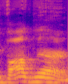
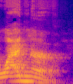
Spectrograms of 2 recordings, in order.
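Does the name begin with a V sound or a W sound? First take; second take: V sound; W sound. First: The name begins with a V sound. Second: The name begins with a W sound. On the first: This is the name's proper pronunciation. The speaker calls it right. "can you please say Wagner" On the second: This imitates a character's country pronunciation. The speaker calls it wrong. "not Wagner"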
